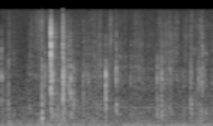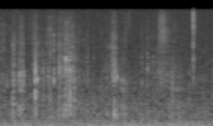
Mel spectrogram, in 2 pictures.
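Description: Thin strips of birch bark crackling and rustling as they are folded and handled, with scattered light clicks, the sharpest about half a second in.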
